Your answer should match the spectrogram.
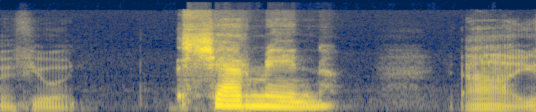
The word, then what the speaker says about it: Shermin: there you go uh give us the correct pronunciation of your first name if you would sharmine ah you say it's so much more beautiful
